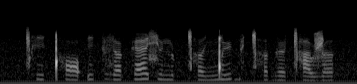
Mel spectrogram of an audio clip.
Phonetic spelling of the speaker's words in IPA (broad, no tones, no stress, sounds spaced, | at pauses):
ǀʰ i ǃʰ ɔ ʔ i k z œ k ɛ ɕ y n̪ u ʈ ǀʰ ə i̯ ŋ͡ǃ y ɡ y ǀʰ ə ɡ ø ǀʰ a u̯ ʐ ə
